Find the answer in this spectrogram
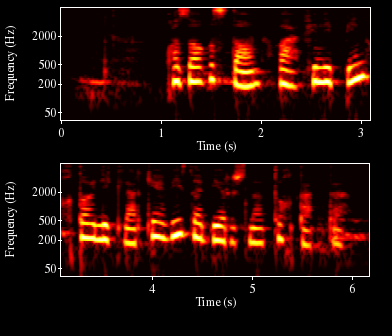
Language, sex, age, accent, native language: Uzbek, female, 19-29, Surxondaryo, Uzbek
